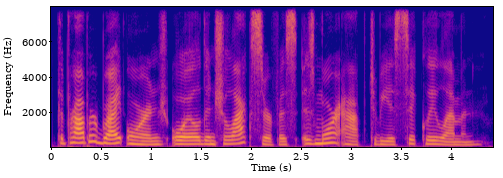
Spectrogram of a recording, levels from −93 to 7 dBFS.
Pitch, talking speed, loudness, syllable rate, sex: 210 Hz, 215 wpm, -20 LUFS, 6.3 syllables/s, female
